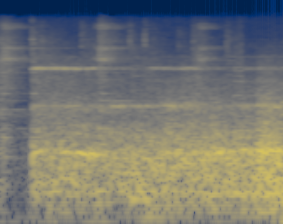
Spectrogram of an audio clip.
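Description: Boston rapid transit subway car running: a steady rumble of wheels on rails with several steady whining tones over it, cutting in abruptly about a quarter second in.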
